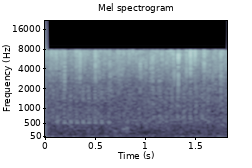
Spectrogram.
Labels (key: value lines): label: biophony, rattle response
recorder: SoundTrap 500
